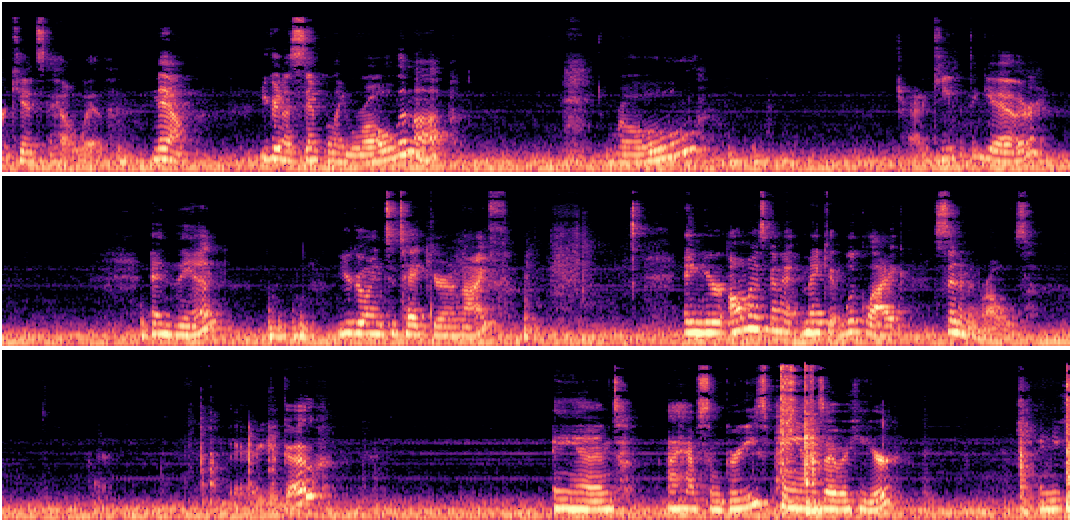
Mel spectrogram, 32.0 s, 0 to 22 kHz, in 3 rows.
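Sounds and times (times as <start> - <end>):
low room hum: 0.0 - 32.0.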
